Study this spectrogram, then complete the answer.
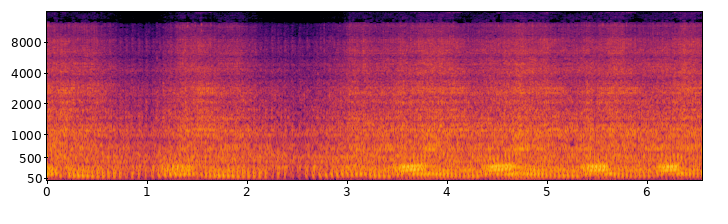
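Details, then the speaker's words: Royal Enfield Bullet single-cylinder: the idle stumbles and surges, with beats dropping out about every second. It is misfiring because rain water got into the carburetor fuel. "മഴ ആയതുകൊണ്ട് കറുവെട്ടിൽ വെള്ളം കയറിയതാണ്"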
